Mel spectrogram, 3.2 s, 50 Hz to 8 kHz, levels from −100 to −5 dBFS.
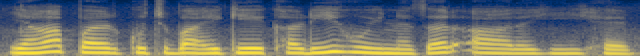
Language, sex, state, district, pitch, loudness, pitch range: Hindi, male, Rajasthan, Jaipur, 235 Hz, -13 LUFS, 220-245 Hz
